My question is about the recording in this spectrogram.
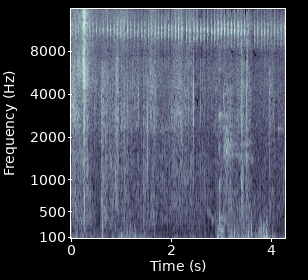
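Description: Footsteps of a walker on a sandy bush track: a series of steps with sharp clicks roughly once a second and low thuds underfoot.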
